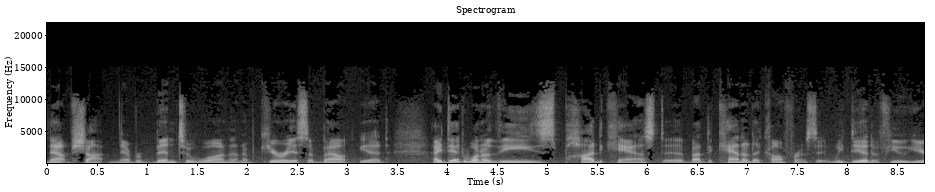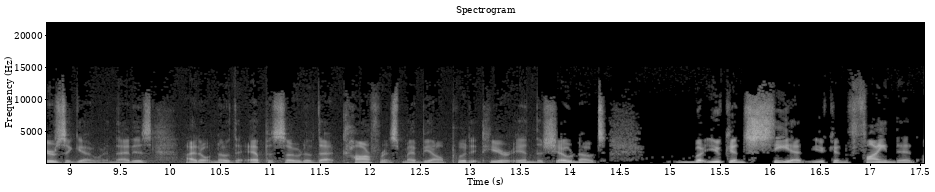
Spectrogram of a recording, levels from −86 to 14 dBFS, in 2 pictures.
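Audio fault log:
13.85 to 17.54 s, overdone noise removal: right after "it here in the", the noise reduction is pushed too hard. The room noise, which sits about 25 dB under the speech, gets carved out band by band, and the quieter parts of the voice go with it. The gaps fill with near silence and little twinkling specks.
14.29 s, dropped buffer (overrun): you get a small jump forward in the speech, with no gap of silence. Roughly 30 ms of audio has gone missing and the two edges just butt together. The likely cause is a buffer overrun, where the capture side didn't pull its samples in time and the hardware wrote over them, so that stretch was lost.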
